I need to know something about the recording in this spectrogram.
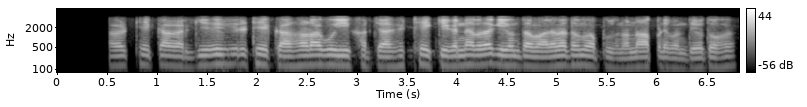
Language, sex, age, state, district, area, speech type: Dogri, male, 18-30, Jammu and Kashmir, Kathua, rural, conversation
